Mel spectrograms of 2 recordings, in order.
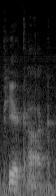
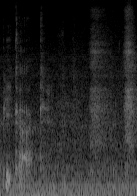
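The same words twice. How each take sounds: First: Said in the usual way. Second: Soft unvoiced whisper. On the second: Shown as a demonstration. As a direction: breathe the word out quietly. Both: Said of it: "break down a lot of words".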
